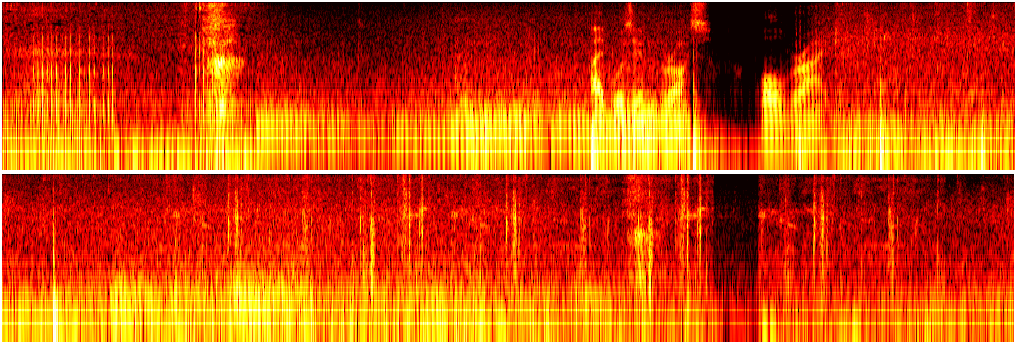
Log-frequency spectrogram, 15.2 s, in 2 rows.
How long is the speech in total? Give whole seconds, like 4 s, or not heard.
2 s.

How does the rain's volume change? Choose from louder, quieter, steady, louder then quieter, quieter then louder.
quieter.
